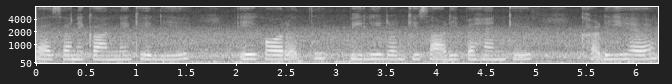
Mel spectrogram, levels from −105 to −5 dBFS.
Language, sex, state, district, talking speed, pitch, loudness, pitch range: Hindi, female, Bihar, Vaishali, 135 wpm, 225 Hz, -18 LUFS, 220-235 Hz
